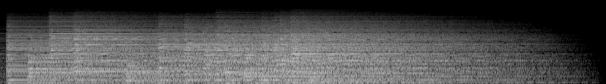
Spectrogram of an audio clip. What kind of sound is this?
Prepared Piano 1
Created in u-he's software synthesizer Zebra, recorded live to disk in Logic, processed in BIAS Peak.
